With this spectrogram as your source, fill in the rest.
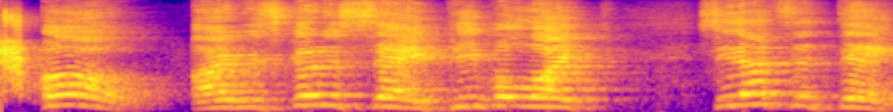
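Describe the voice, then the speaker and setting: A loud, animated man at a moderate pace. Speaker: radio show host. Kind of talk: casual phone-in chat.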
